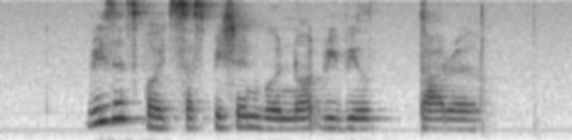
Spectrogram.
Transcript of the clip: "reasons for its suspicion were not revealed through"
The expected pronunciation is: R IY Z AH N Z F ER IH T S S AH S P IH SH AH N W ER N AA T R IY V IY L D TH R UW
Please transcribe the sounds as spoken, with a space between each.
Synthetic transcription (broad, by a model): R IY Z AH N S F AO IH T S S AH S P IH SH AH N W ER N AA T R IY V IY L D T R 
